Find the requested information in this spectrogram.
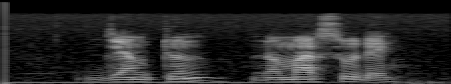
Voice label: dialogue utterance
